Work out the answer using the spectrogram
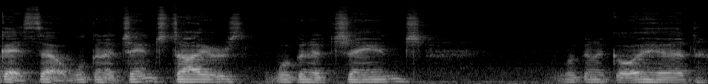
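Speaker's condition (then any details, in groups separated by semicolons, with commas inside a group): Cerebral palsy; breathing fine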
